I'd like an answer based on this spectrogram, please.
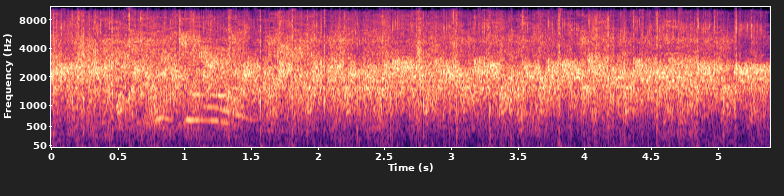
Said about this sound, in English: She's one of the leaders here. So please give her a round of applause.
